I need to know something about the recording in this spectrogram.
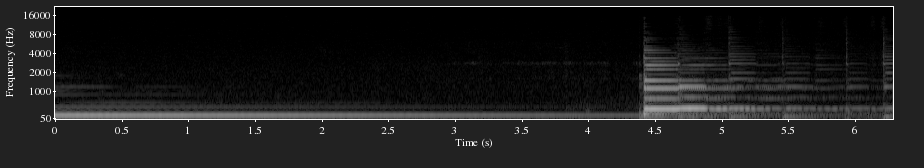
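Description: Acoustic guitar music: a low chord rings and slowly fades, then a new chord is strummed about four seconds in.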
